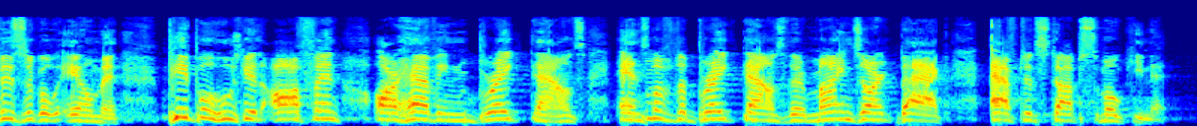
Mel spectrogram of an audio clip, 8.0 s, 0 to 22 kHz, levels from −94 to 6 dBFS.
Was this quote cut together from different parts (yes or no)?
yes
